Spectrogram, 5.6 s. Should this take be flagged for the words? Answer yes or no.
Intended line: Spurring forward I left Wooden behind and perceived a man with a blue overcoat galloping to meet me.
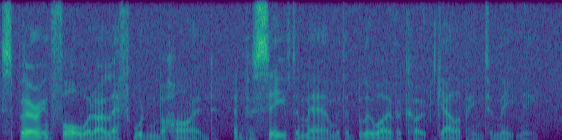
no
